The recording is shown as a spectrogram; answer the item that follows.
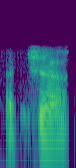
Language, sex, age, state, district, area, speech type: Urdu, male, 30-45, Delhi, Central Delhi, urban, conversation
